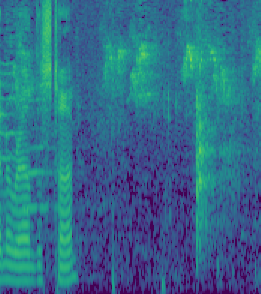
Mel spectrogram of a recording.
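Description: A hockey stick hits a ball with a sharp crack.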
